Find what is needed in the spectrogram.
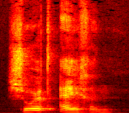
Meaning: specific to or typical for a given species; natural
- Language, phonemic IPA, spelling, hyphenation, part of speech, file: Dutch, /ˌsoːrtˈɛi̯.ɣə(n)/, soorteigen, soort‧ei‧gen, adjective, Nl-soorteigen.ogg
